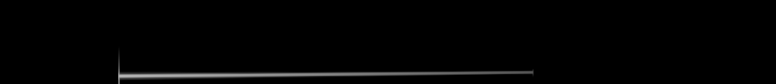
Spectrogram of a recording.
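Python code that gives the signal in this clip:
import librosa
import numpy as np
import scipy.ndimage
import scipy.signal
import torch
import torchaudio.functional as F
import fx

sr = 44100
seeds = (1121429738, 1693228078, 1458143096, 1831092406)

y = fx.riser_tone(sr, length_s=4.14, level_db=-18, wave='sine', hz=389.0, rise_st=6.5, swell_db=-30.0)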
